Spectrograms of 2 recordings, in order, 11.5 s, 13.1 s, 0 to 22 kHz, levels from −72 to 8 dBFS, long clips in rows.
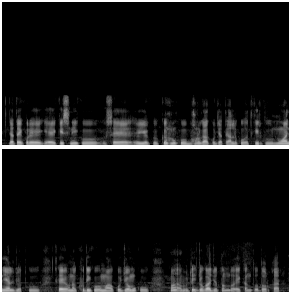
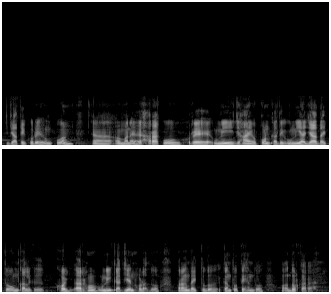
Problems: constant background noise, background conversations at intervals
